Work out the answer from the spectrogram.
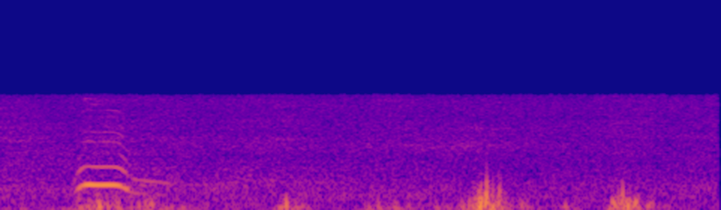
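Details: Perched Eurasian eagle-owl giving a single low, mellow hoot that dips at its tail, followed by silence broken by a few soft thumps and rustling noises.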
